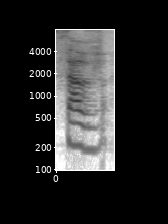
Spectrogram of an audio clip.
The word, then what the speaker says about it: savent: vous savez, ils, elles savent (We know, you know, they know) I still don't pronounce the final letters "ent" Now, should we say:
